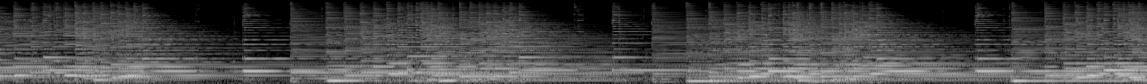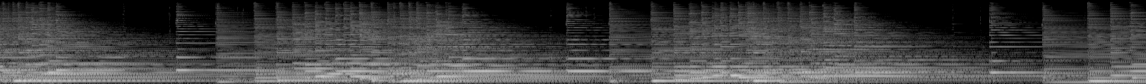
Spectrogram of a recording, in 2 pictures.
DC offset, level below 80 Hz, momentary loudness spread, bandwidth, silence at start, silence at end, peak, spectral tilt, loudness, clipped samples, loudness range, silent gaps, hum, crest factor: under 0.1%; -56 dBFS; 10 LU; over 20 kHz; 0 s; 0 s; -6 dBFS; -5 dB/octave; -22 LUFS; under 0.1%; 3 LU; none; none; 16 dB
